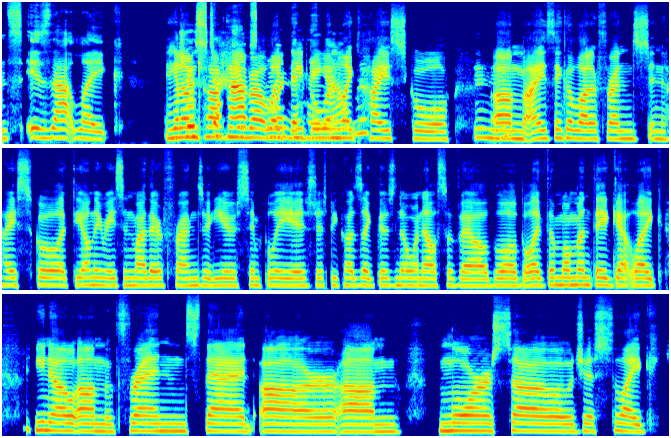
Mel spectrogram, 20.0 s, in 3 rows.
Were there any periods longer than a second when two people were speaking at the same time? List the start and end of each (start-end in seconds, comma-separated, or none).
1.7-3.7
